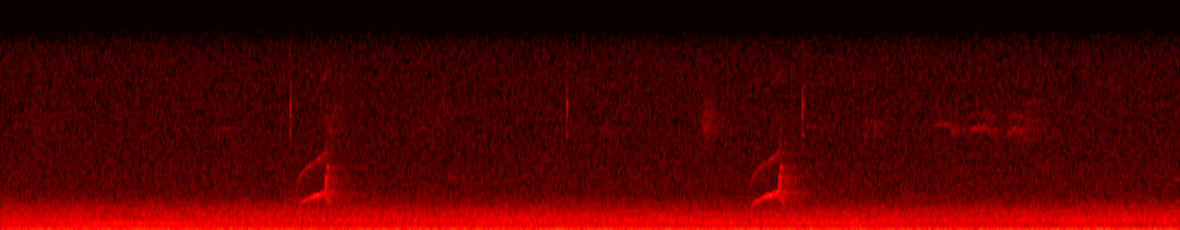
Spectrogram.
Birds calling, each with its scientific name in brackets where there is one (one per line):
Great Crested Flycatcher (Myiarchus crinitus)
